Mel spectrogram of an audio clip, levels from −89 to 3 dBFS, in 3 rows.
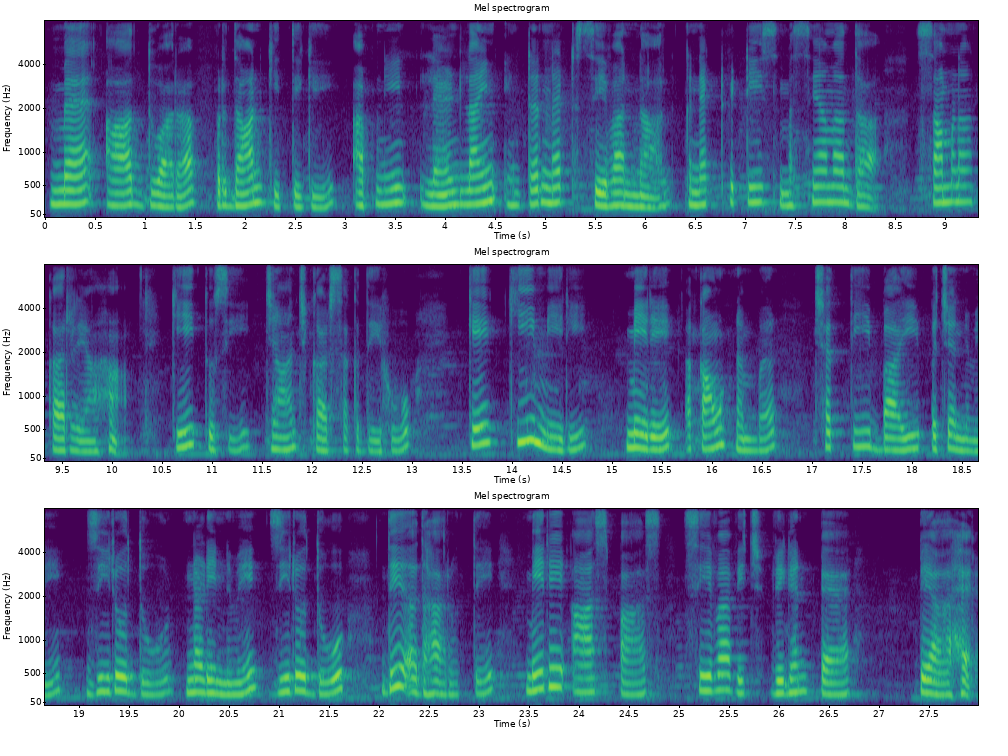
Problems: none marked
